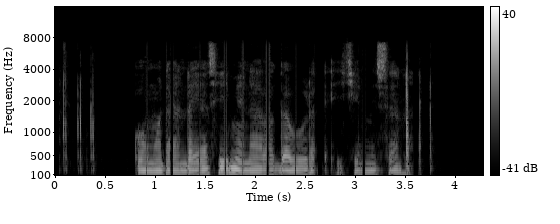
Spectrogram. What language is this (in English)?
Ganda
